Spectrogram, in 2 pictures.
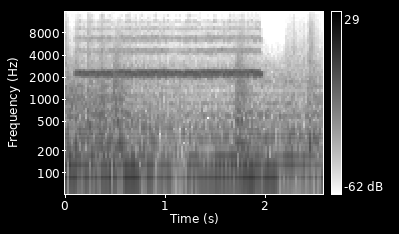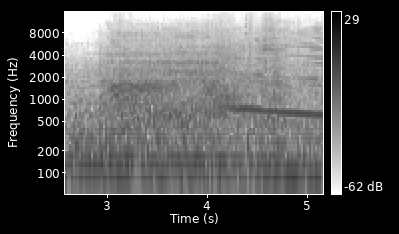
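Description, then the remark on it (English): A distorted whistle blows one long, steady, buzzy note for about two seconds over loud, noisy clatter, then a thinner whistle tone slides downward near the end. No one speaks. “The whistle is still messed up.”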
